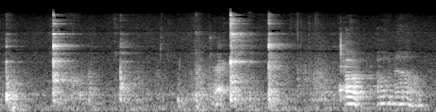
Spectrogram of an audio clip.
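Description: Metal fork clinking against a ceramic bowl while stirring and mashing brown sugar and cinnamon, in a handful of sharp, irregular clinks.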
